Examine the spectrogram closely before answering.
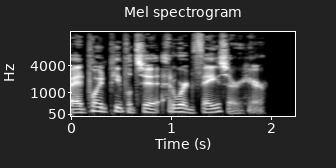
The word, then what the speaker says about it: Feser: I'd point people to Edward Feser here, spelled like Fesser, F-E-S-E-R.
